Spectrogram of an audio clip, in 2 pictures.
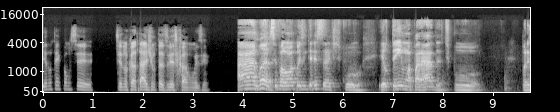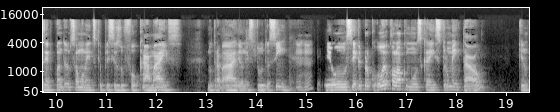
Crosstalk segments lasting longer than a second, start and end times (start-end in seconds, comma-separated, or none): none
